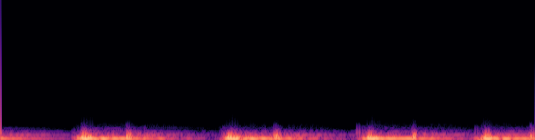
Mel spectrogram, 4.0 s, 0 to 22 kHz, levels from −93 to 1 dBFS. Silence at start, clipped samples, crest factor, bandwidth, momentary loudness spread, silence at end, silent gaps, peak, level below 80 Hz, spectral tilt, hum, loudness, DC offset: 0 s; under 0.1%; 16 dB; 0.4 kHz; 18 LU; 0 s; none; -8 dBFS; -24 dBFS; -15.5 dB/octave; none; -26 LUFS; under 0.1%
